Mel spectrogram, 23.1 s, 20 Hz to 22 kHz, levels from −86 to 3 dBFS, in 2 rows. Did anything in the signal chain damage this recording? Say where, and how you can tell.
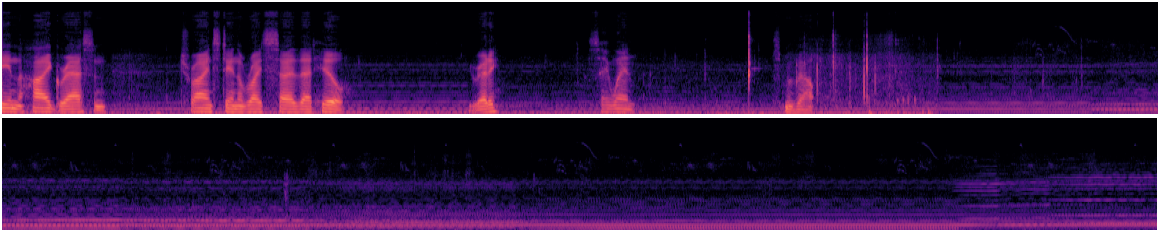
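No, nothing in the signal chain audibly damaged it.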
